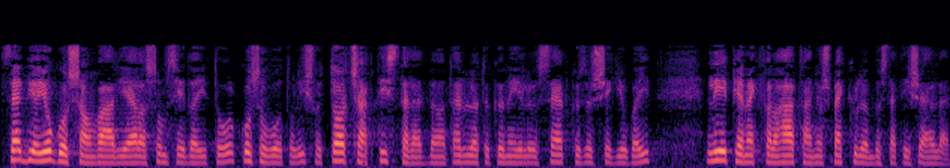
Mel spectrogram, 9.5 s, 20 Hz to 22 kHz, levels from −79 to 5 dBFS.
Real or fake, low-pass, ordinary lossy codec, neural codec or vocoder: real; 7.2 kHz; none; none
